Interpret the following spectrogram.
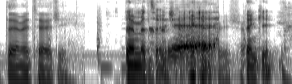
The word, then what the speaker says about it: thaumaturgy: Okay, and as for the Thermatology, I just want to see... Sorry, Oh, I'm my not It's going to just say it's very it's- effect based. yeah, It's like okay. prestidigitation. it's pronounced thaumaturgy.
